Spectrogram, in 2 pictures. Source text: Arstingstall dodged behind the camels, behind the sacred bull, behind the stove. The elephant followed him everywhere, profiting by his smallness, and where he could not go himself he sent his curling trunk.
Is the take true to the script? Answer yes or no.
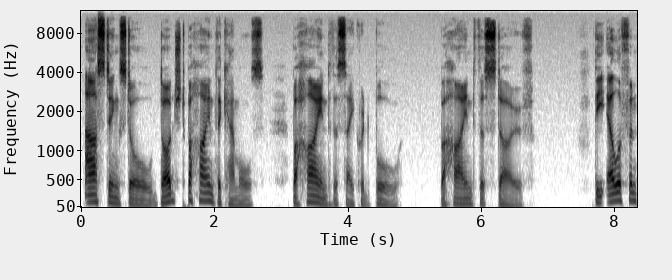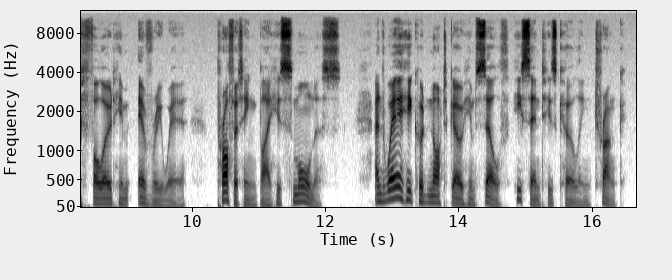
yes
